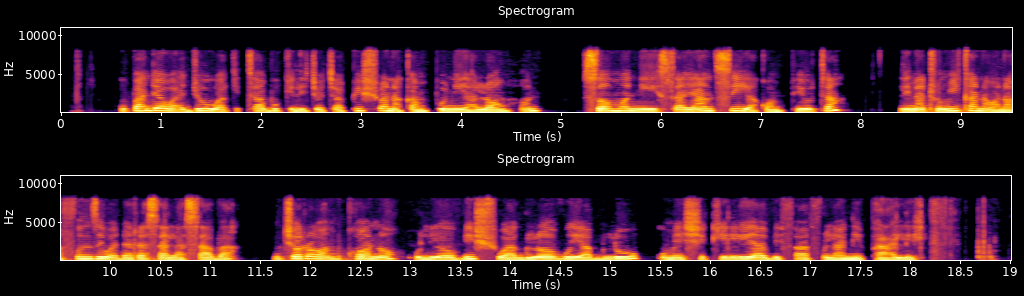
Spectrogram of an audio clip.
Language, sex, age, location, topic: Swahili, female, 25-35, Kisumu, education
